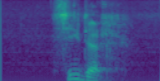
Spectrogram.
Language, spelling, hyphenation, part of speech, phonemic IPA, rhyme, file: Dutch, cider, ci‧der, noun, /ˈsi.dər/, -idər, Nl-cider.ogg
- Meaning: cider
